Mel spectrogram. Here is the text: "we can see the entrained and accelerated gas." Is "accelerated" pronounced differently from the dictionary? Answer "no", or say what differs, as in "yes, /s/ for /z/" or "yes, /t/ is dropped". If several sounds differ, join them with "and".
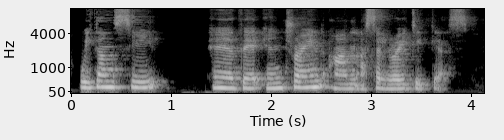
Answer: yes, /k/ is dropped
